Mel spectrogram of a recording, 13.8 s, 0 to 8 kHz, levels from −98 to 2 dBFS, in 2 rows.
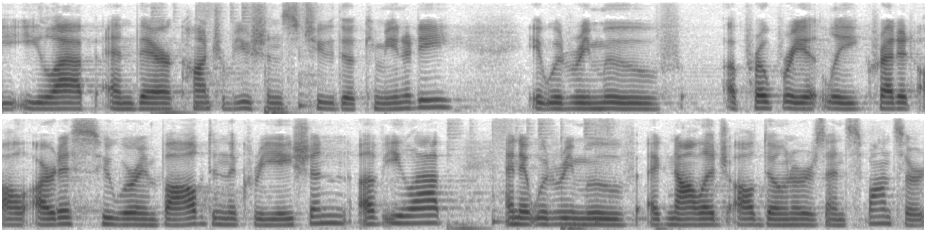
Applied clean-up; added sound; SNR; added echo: none; Drum kit; 17 dB; none.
